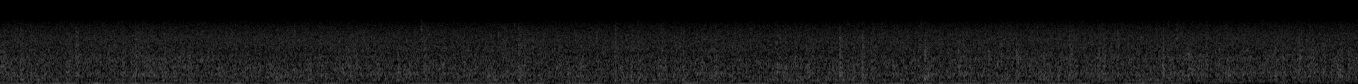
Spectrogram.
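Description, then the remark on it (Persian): A waterfall's rushing water roars steadily and evenly throughout, a dense, constant hiss with no breaks, pauses or voices. “ده دقیقه مکث (فصل سوم): قسمت ۶ - آبشار”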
